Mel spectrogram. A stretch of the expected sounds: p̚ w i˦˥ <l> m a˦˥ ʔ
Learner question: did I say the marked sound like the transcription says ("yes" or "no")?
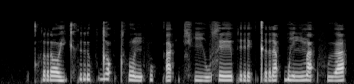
no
